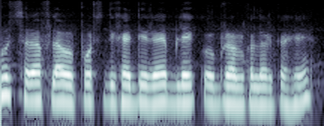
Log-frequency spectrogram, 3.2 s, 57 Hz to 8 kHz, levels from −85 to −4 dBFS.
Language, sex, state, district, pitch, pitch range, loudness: Hindi, male, Arunachal Pradesh, Longding, 145 Hz, 140-150 Hz, -15 LUFS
